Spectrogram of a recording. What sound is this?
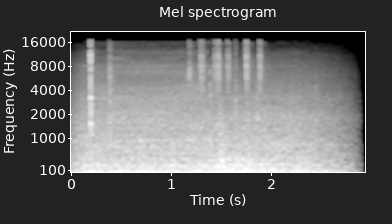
Park barrier
Sound of the exit barrier lifting up to let a car getting out.
barrier, campus-upf, centre, comercial, glories, mall, park, parking, payment, shopping, UPF-CS13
